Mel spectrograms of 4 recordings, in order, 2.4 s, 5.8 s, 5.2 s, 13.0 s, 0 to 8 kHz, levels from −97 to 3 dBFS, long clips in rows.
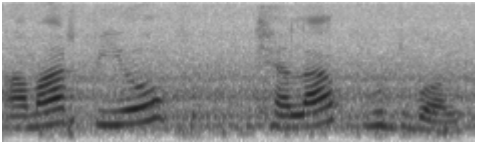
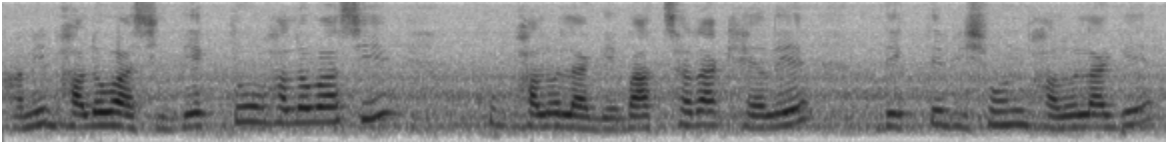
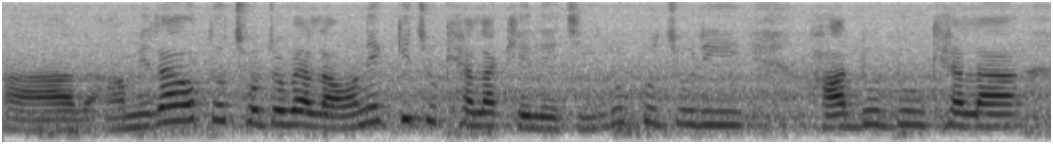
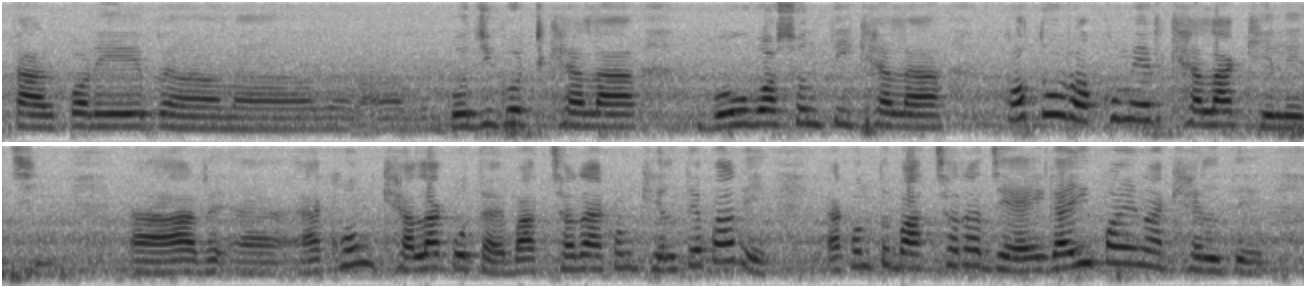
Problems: none marked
